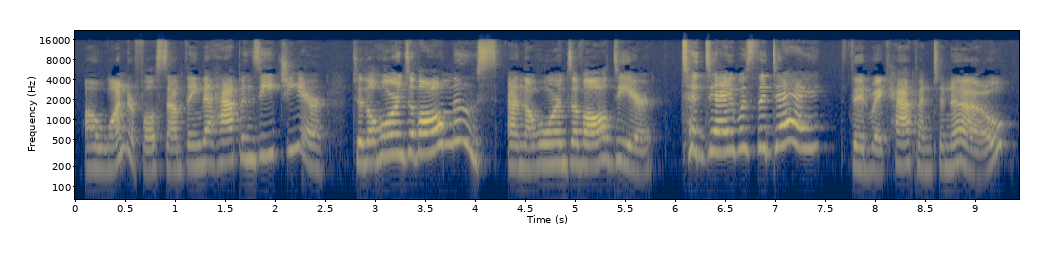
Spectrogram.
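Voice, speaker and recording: Female storybook reader, high voice, very animated and dramatic, slow deliberate delivery for young children. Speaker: children's read-aloud reader. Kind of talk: expressive storybook read-aloud.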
